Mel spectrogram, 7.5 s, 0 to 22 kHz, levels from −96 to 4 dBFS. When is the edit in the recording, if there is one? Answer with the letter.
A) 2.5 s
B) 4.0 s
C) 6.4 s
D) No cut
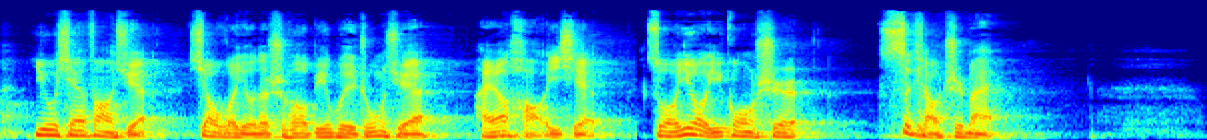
B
